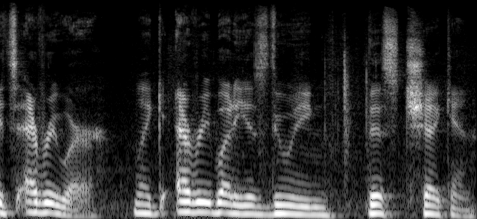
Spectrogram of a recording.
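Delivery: ordinary delivery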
